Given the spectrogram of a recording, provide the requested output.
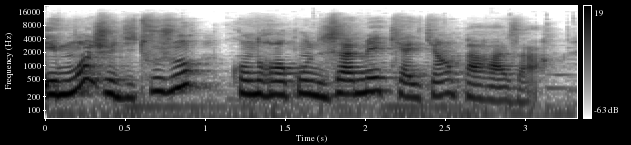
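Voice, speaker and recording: Music plays behind a woman with a fairly high voice. Her intonation is lively. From Soninké, Mauritanian family. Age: 20s. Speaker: natural wellness vlogger. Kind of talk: casual talk to camera.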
